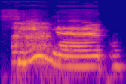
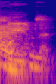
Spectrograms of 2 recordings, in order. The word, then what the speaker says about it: cement: So if someone said cement, I would know what that was. But where I'm from, we say cement. Oh. Oh, I wow. say cement.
